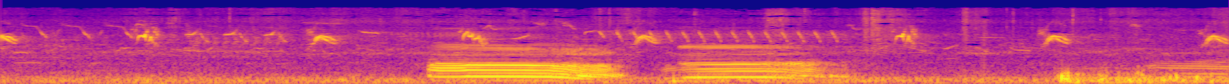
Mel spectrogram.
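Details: A herd of roaming village cattle in a housing area: two loud, sustained moos back to back, the first dropping in pitch at its close, then a shorter low call, amid busy bird chirps and outdoor hum.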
